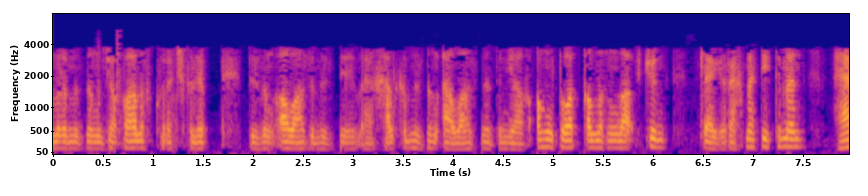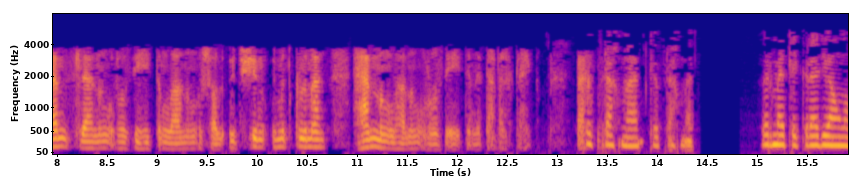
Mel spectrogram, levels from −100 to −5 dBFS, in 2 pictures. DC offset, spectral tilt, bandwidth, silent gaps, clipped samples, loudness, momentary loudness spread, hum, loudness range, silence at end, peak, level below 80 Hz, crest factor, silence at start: under 0.1%; -10 dB/octave; 5.8 kHz; 14.47-14.83 s; under 0.1%; -29 LUFS; 11 LU; none; 3 LU; 0 s; -6 dBFS; -68 dBFS; 24 dB; 0 s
